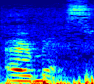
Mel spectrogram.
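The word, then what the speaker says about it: Hermès: Ganun yung pronunciation, hindi wala yung H, Hermes.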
